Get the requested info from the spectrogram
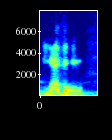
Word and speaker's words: Louisville: And so, I heard some people pronounce it Lovell.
